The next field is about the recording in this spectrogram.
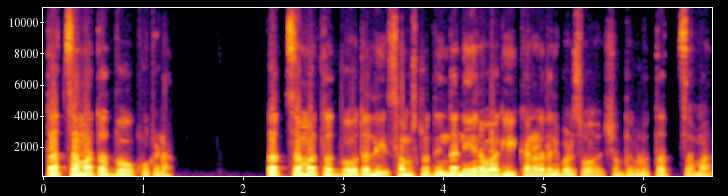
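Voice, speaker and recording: A male exam-prep teacher giving a grammar lesson, briskly rattling off word lists. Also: sits high, warm tone, dry recording.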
